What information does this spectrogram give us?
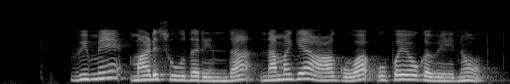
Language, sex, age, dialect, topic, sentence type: Kannada, female, 46-50, Mysore Kannada, banking, question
